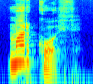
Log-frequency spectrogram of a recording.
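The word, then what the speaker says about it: морковь: Russian is mar mar I want to remind you that the first o is unstressed that's why it sounds like ah marov and one more Moment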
